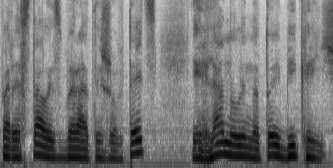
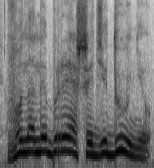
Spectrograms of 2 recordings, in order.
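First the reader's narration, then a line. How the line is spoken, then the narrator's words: Exclaiming. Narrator (Ukrainian): вигукнув Чарлі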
